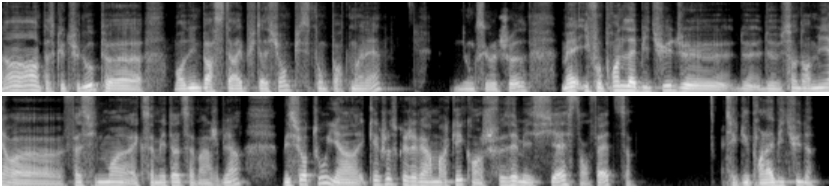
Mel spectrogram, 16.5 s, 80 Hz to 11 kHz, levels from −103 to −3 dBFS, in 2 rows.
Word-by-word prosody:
non, 160 +1 +2
parce 110 -4 -6
que 115 - -3
tu 115 - -6
loupes, 165 0 +3
heu 105 -3 +3 0.3
bon 110 +1 0
d'une 125 +1 +6
part 135 0 +3
c'est - - -7
ta 120 - +1
réputation, 110 +7 -2
puis 165 - -15
c'est - - -13
ton 115 - -3
porte-monnaie, 105 - -4 0.7
donc 105 +1 -6
c'est - - -5
autre 100 -1 -2
chose, 135 +3 0 0.4
mais 145 +2 +6
il 145 - 0
faut 130 +1 +2
prendre 160 +5 +3
l'habitude, 140 +1 +4
heu, 110 -3 +3
de 110 -3 -3
de 105 -1 -3
s'endormir, 120 +2 +1
heu, 90 -4 -1
facilement 120 +5 -1
avec 100 -3 -2
sa 115 - -3
méthode, 120 +2 0
ça 115 - -4
marche 100 -1 -6
bien. 130 - -2 0.4
Mais 120 - +2
surtout, 165 - 0
il - - +1
y - - +4
a 110 - +3
un 110 -1 -1
quelque 150 -1 -3
chose 175 -2 -1
que 150 - 0
j'avais 130 -2 +2
remarqué 125 +5 +1
quand 105 -8 -3
je - - -3
faisais 135 +1 +1
mes 120 -3 +1
siestes, 130 +4 0
en 95 - -6
fait. - - -2 1.0
C'est - - -4
que - - -9
tu 115 - +2
prends 110 0 -1
l'habitude 120 -3 +1
120 Hz, 220 wpm, -24 LUFS, 105-135 Hz, 1.0 s, d'une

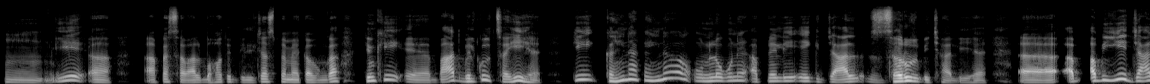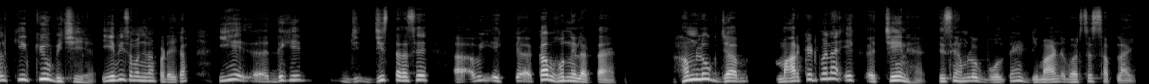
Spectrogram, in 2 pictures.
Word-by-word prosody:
हुँ, 100 -5 -9
ये 190 +4 +1
अ, 110 -2 -2 0.4
आपका 110 +3 -3
सवाल 105 -3 -1
बहुत 115 +5 -6
ही 120 - -6
दिलचस्प 120 +5 -4
है 120 - -1
मैं 110 -1 -1
कहूँगा 105 +5 -1 0.3
क्योंकि 185 +5 -1
अ, 105 -7 -5
बात 180 -3 +2
बिल्कुल 140 +9 -1
सही 145 +8 +2
है 105 -8 -6 0.3
कि 220 +2 -1 0.2
कहीं 155 +4 +2
न 230 0 +3
कहीं 185 -4 -2
ना 255 - +1 0.3
उन 155 0 -1
लोगों 170 +1 0
ने 180 0 -2
अपने 155 -2 -3
लिए 160 +2 -2
एक 150 -4 -7
जाल 125 +6 +2
ज़रूर 140 - +6
बिछा 110 -5 -7
ली 95 +1 -10
है। 95 -1 -7
अ, 90 - -8 0.4
अब - - +4
अब 165 +4 +6
ये 220 +6 +3
जाल 170 +4 +2
की 225 0 +2
क्यों 250 -2 +7
बिछी 145 -5 -1
है, 100 -3 -12
ये 185 +4 +4
भी 225 +3 +1
समझना 185 -4 0
पड़ेगा। 150 -2 -3 0.3
ये 215 +4 +2
अ, - - -2
देखिए 185 +10 -2 0.4
जि 130 +1 -11 0.2
जिस 200 +2 +1
तरह 190 -3 +4
से 210 +4 +4 0.3
अ, - - +1
अभी 190 +2 -4
ए - - -2 0.2
क - - +1
कब 225 -2 +10
होने 170 0 +3
लगता 130 - +2
है, 100 - -9 0.7
हम 200 +7 +6
लोग 240 -6 +4
जब 155 0 +3 0.3
मार्केट 165 - +2
में 255 - +3
ना 265 -1 +2
एक 195 -8 -1
चैन 185 -2 +5
है 100 -6 -13
जिसे 145 +4 +2
हम 150 +1 -2
लोग 165 -6 0
बोलते 115 +7 -4
हैं 175 -6 -3
डिमांड 115 +2 0
वर्सिज 125 +4 -1
सप्लाई। 90 - -3
155 Hz, 205 wpm, -24 LUFS, 115-185 Hz, 0.7 s, कब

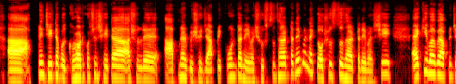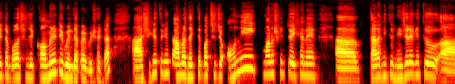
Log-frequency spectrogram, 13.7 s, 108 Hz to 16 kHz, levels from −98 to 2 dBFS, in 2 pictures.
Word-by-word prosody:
আ - - +9 0.2
আপনি 195 - -4
যেটা 185 0 +2
ফে 155 - 0
গ্রহণ 160 +2 +4
করছেন 170 +1 -7
সেটা 160 +1 +2 0.2
আসলে 150 0 -4 0.4
আপনার 165 +4 -2
বিষয় 135 0 -5
যে - - -1
আপনি - - -9
কোনটা 170 +1 0
নেবেন, 130 -2 -3
সুস্থ 150 - -10
ধারারটা 180 +2 +1
নিবেন 285 +10 -1
নাকি 210 -6 -5
অসুস্থ 175 +2 -9
ধারারটা 145 -2 0
নিবেন। 125 -2 -4
সেই 200 0 0 0.4
একইভাবে 205 +1 +3
আপনি 175 - -10
যেটা 180 0 -2
বলেছেন 165 0 -2
যে - - -2
community 205 +8 +2
buil 160 -1 +2
up - - -11
এর 150 - -2
বিষয়টা। 125 - -3 0.4
আ - - +7
সেক্ষেত্রে 210 +4 -5
কিন্তু 210 -2 -2
আমরা 190 +1 +2
দেখতে 170 +3 -3
পাচ্ছি 185 +1 -1
যে 180 - +2 0.2
অনেক 275 +8 0 0.2
মানুষ 200 +1 0
কিন্তু 200 -1 -14
এখানে 185 0 -4 0.4
আ - - +7 0.4
তারা 160 +1 +4
কিন্তু 185 +1 -8
নিজেরা 190 +5 0
কিন্তু 195 +1 -12 0.3
আ - - +5
180 Hz, 215 wpm, -24 LUFS, 160-195 Hz, 0.4 s, আ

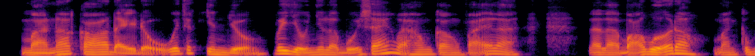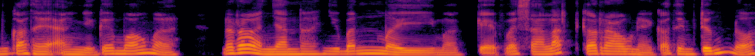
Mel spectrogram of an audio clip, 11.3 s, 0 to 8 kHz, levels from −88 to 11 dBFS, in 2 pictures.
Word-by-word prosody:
mà 95 -3 0
nó 125 +8 +1
có 125 -3 +1
đầy 85 -8 +1
đủ 80 - -1
cái 140 - +3
chất 165 +3 -4
dinh 115 -6 0
dưỡng, 135 - +1
ví 160 0 +5
dụ 120 - +4
như 110 +4 -1
là 110 -2 0
buổi 95 +3 -1
sáng 150 +9 +1
bạn 160 - -1
hông 120 +1 -3
cần 105 -3 -3
phải 145 - -2
là 120 -6 -2 0.5
là 110 0 -2
là 100 -2 -1
bỏ 120 - +1
bữa 125 +3 +5
đâu, 155 -3 +3
bạn 110 0 -6
cũng 120 +5 -4
có 145 +2 +1
thể 135 -3 -1
ăn 125 -1 -1
những 105 -3 -2
cái 145 +5 0
món 150 +4 +1
mà 115 -10 -1 0.3
nó 165 - 0
rất 200 +3 +5
là 180 - +4
nhanh 125 0 +1
thôi, 135 0 -1
như 135 -1 -2
bánh 155 +4 +1
mì 105 -6 +1
mà 100 -1 -6
kẹp 90 0 -2
với - - -1
xa 130 -3 -3
lách, 145 - 0
có 145 - +3
rau 135 -2 +1
nè, 105 -6 -3
có - - -2
thêm 130 -3 -1
trứng 160 - +3
nữa. 155 - 0
130 Hz, 285 wpm, -20 LUFS, 110-145 Hz, 0.5 s, ví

